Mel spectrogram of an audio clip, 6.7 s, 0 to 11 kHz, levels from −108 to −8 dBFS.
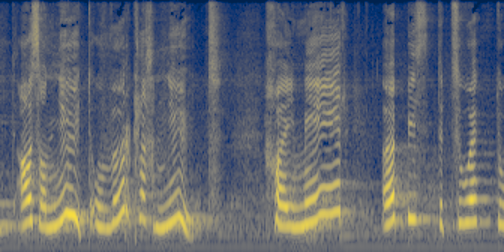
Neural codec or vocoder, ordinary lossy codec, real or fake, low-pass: none; none; real; none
